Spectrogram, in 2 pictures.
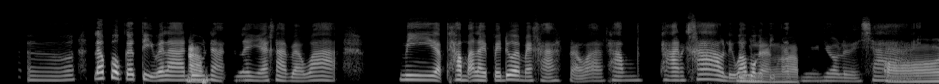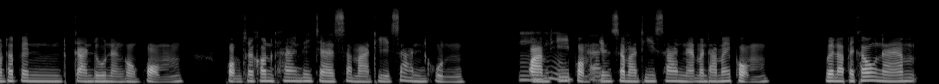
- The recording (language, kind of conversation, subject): Thai, unstructured, หนังหรือเพลงเรื่องไหนที่ทำให้คุณนึกถึงความทรงจำดีๆ?
- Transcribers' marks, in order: tapping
